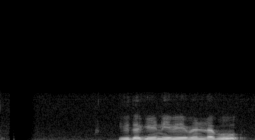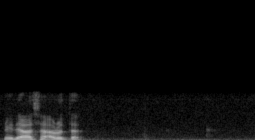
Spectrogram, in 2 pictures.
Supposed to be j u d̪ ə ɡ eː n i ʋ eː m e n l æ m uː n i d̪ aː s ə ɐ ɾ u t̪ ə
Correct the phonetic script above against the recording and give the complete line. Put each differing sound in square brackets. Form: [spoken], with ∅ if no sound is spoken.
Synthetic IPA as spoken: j u d̪ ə ɡ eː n i ʋ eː m e n l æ [b] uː n i d̪ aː s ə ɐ ɾ u t̪ ə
